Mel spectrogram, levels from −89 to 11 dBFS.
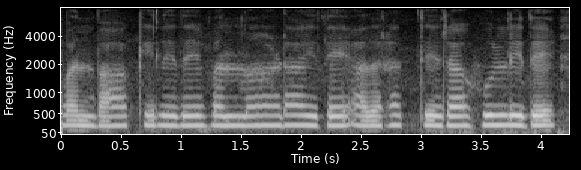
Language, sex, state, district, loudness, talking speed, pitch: Kannada, female, Karnataka, Bidar, -14 LUFS, 125 wpm, 225 Hz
